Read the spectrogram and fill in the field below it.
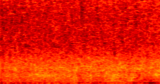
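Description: A low rumble of thunder rolls under steady rain, soft and distant, staged as a storm sound effect in a one-actor theatrical piece, with no voices.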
